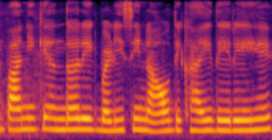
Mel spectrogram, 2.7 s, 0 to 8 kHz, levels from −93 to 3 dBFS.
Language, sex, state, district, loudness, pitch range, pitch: Hindi, female, Haryana, Charkhi Dadri, -15 LUFS, 215-235 Hz, 220 Hz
